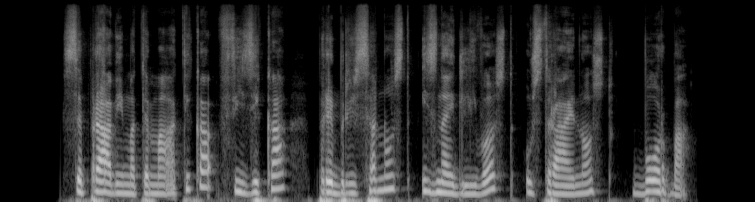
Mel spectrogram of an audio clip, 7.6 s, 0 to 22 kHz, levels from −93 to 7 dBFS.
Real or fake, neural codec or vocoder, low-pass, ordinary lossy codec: fake; vocoder, 44.1 kHz, 128 mel bands, Pupu-Vocoder; 19.8 kHz; none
